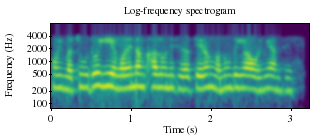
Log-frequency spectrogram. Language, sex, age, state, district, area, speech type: Manipuri, female, 30-45, Manipur, Imphal West, urban, conversation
